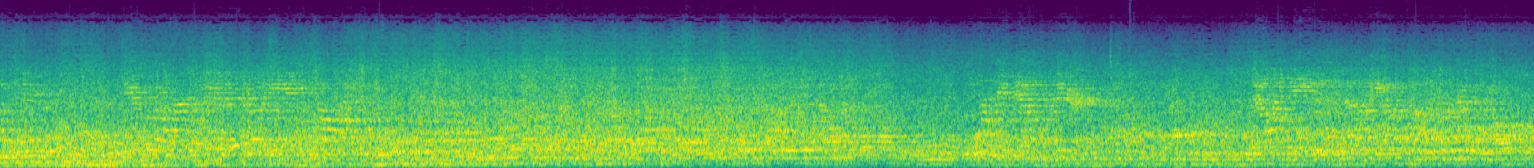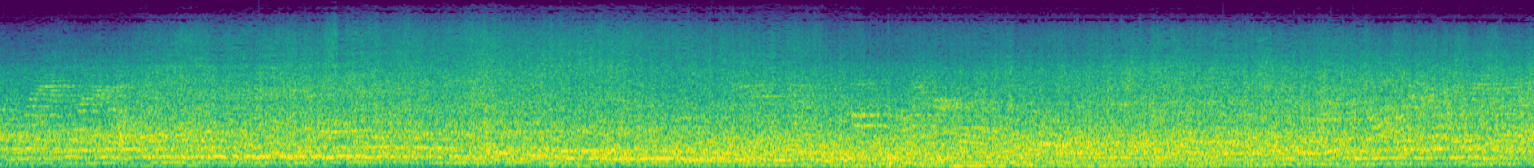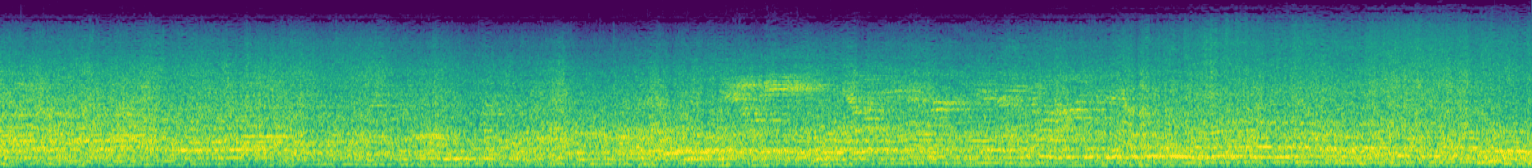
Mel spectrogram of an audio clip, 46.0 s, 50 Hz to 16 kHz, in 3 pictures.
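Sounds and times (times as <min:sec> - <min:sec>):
race car engines running hard: 0:00.0 - 0:46.0.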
